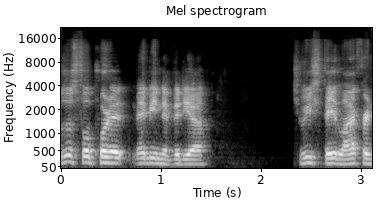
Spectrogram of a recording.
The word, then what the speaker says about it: Nvidia: It's pronounced Nvidia, not Nvidia.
